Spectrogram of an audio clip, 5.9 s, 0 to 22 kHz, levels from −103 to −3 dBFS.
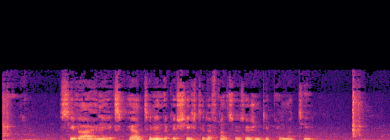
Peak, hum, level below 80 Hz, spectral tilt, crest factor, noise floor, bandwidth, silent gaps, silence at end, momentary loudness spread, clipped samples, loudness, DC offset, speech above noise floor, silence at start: -4 dBFS; none; -48 dBFS; -4.5 dB/octave; 18 dB; -44 dBFS; 11.5 kHz; none; 0.35 s; 12 LU; under 0.1%; -21 LUFS; under 0.1%; 23 dB; 0.05 s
